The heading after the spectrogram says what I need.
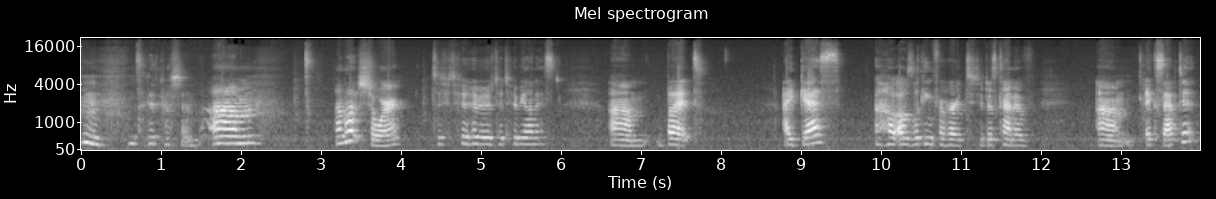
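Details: Female who stutters, had speech therapy from about 5th to 10th grade focused on slowing speech; stuttering.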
